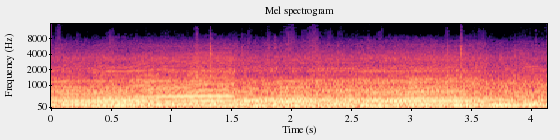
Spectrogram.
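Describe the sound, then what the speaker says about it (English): Induction noise from a BMW E90 M3 engine heard from inside the car with the window up: a loud, continuous revving roar that rises and falls in pitch as the engine climbs through the revs. "I'll put the window up and get some more induction noise."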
